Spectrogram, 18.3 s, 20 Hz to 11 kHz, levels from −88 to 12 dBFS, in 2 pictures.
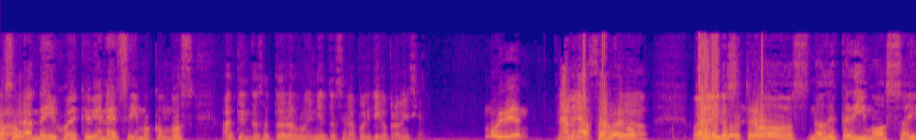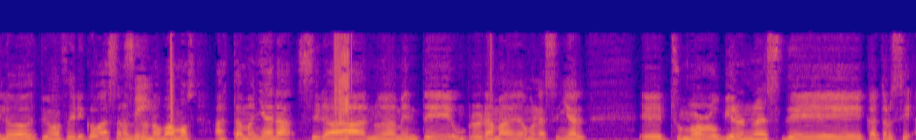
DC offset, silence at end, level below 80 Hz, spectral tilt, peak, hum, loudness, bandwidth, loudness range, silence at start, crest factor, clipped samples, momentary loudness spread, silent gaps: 0.5%; 0 s; -48 dBFS; -4.5 dB/octave; -4 dBFS; none; -22 LUFS; 8.8 kHz; 6 LU; 0 s; 18 dB; under 0.1%; 11 LU; none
